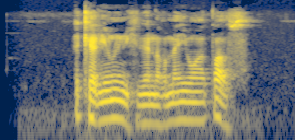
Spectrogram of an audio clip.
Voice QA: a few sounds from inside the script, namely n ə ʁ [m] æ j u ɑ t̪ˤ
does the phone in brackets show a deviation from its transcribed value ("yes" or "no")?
no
